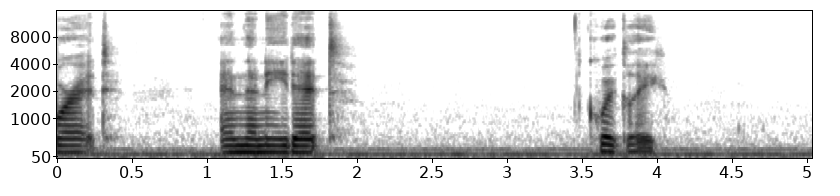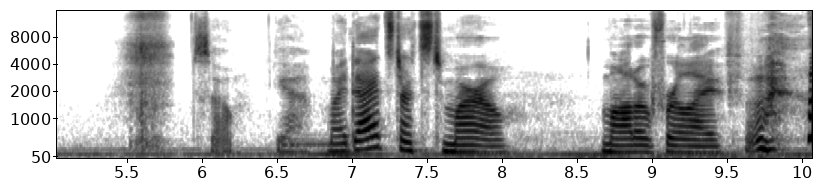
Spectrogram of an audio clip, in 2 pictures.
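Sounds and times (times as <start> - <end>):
steady low hum: 0.0 - 10.0
woman's sharp burst of breath: 5.4 - 5.9.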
